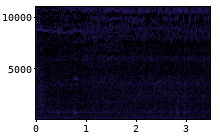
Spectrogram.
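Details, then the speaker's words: Toshiba UltraSlim CRT TV with unstable vertical, cold solder joints, coastal oxidation and a burnt transistor, just plugged in: faint rapid even ticking about six per second after switch-on; screen flickers, vertical seems off frequency, source not yet found. "Tá estranho esse barulho, né? Ah, mas tá funcionando."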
